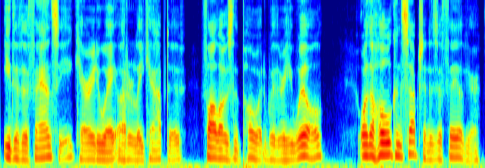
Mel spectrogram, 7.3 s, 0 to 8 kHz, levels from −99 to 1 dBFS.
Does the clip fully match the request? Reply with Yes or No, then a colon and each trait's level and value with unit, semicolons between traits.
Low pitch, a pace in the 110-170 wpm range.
Yes: low, 120 Hz; average, 165 wpm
